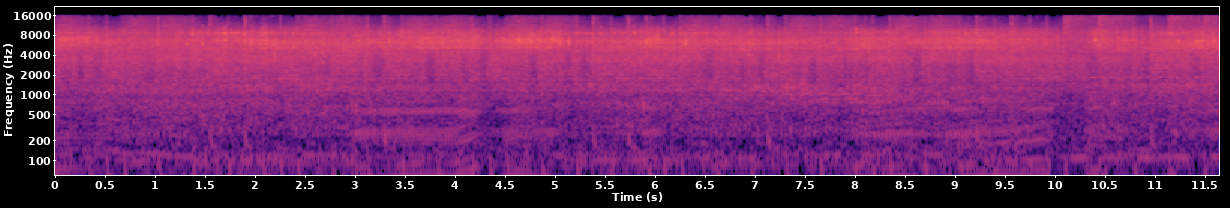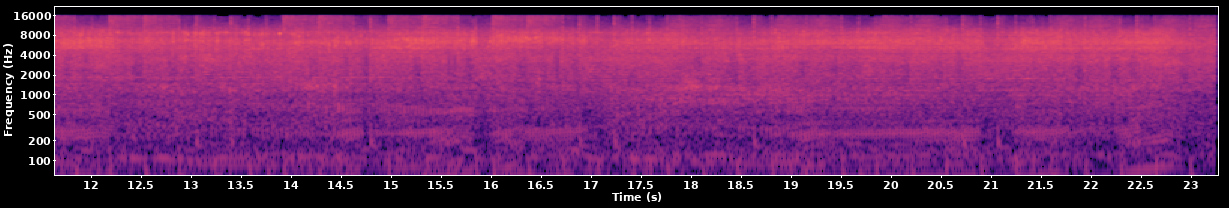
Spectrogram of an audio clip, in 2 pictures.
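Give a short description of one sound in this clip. An all-terrain vehicle engine roars and revs up and down close by.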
